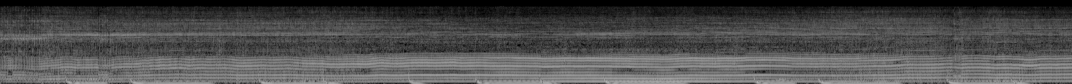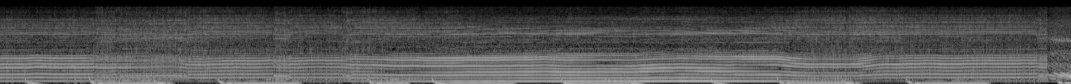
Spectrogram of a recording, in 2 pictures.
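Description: A 60 cc two-stroke petrol chainsaw with a 28-inch bar runs at full throttle, cutting through a thick log. The engine note holds fairly steady under load, wavering slightly and dipping briefly near the end.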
